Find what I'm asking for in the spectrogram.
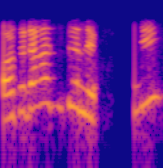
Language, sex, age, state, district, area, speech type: Bengali, female, 18-30, West Bengal, Birbhum, urban, conversation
